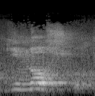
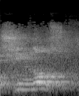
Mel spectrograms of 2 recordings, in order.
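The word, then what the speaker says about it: γινώσκω: Poderíamos pronunciar gino, que também é a raiz da palavra ginosco ou ginosco, que quer dizer aprender a conhecer.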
